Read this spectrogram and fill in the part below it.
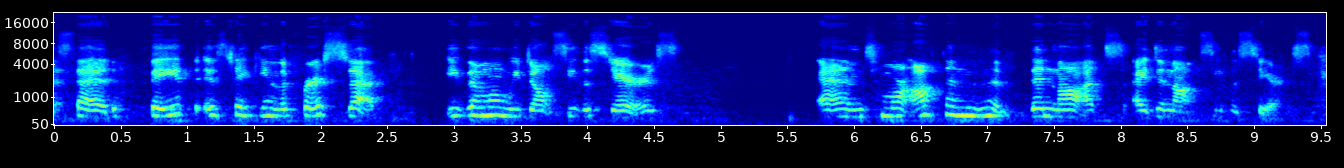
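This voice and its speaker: Young woman with a high voice, earnest speaker rallying a crowd. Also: fairly bright tone, low-quality recording. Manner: earnest, motivational, leads audience in call-and-response. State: dry throat. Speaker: speaker at a community event. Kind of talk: personal speech to an audience.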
